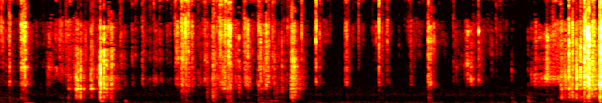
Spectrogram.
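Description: A craft knife cuts through the scored grid of a solid cream bar of dry soap held in the hand, scratching and cutting as chunks crumble off. Dry, bright crunching and crackling comes in short bursts with no ring. The crumbling swells louder at the end.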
